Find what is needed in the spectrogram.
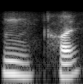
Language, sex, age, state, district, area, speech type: Assamese, male, 18-30, Assam, Charaideo, rural, conversation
